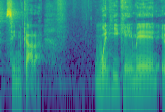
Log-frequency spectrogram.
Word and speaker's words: Sin Cara: high school college so i i know it's cincara when he came in it was like the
